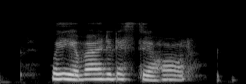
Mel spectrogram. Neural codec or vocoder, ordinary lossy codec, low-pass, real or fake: codec, 32 kHz, 1.9 kbps, SNAC; AAC, 32 kbps; 7.2 kHz; fake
